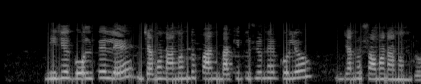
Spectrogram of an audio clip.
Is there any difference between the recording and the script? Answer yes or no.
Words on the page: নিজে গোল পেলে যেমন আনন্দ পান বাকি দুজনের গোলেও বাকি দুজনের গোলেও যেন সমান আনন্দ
yes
